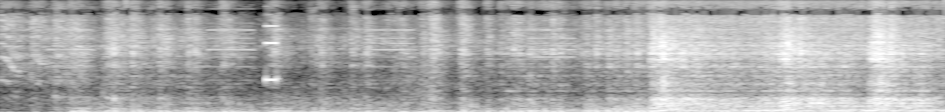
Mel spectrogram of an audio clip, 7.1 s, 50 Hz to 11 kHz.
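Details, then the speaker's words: Pontiac GTO with recurring fuel-supply problems catches and holds a steady throaty idle, building slightly under throttle; good fuel pressure at idle (50–55), though owner suspects pressure drops under throttle; normal running. "It's running good idle at 50, 55, but I think it's dropping when I hit the gas."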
